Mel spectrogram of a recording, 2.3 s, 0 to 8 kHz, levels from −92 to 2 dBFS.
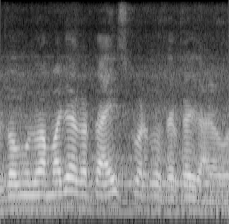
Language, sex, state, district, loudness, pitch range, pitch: Marathi, female, Maharashtra, Aurangabad, -17 LUFS, 135-145 Hz, 140 Hz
